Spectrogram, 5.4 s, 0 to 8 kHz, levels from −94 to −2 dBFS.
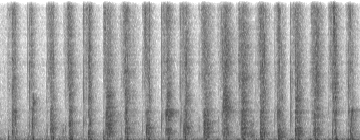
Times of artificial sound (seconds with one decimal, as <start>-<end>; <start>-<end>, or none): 0.0-5.4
